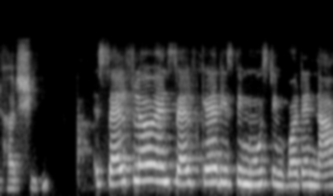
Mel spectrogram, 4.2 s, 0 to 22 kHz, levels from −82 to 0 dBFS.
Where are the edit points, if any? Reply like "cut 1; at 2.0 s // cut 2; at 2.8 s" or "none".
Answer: cut 1; at 1.0 s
